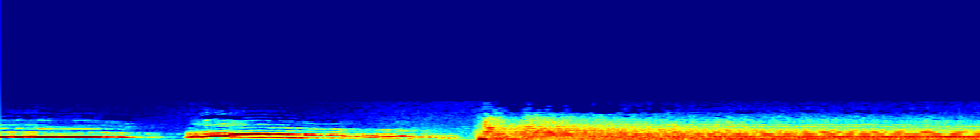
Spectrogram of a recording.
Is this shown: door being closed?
no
